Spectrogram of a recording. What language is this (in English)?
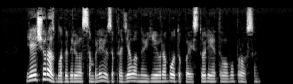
Russian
